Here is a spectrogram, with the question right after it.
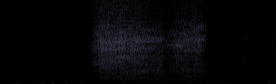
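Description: Purple kinetic sand on a table is gathered and crumbled by the fingers, then pressed flat with the palms. Faint, soft dull taps and crumbles give way to a steady, bright grainy hiss for about a second and a half as the sand is pressed, before quiet light crumbling returns. The whole clip is quiet, with a low steady hum underneath.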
